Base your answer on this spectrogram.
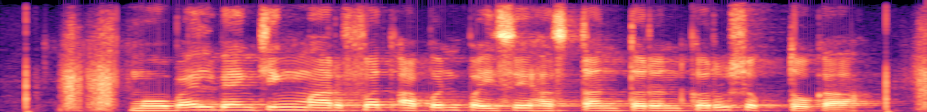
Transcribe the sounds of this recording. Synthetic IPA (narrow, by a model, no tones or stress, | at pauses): mobailbæ̃ŋkiŋɡmaɾfət̪apəɳpəjseɦəst̪ant̪əɾəɳkəɾuːɕək̚t̪oka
